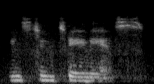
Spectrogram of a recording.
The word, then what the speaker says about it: instantaneous: So I think the is moves the stress to the syllable T, instantaneous. Yes, ma'am. So Third. that means so on the third syllable, so it falls on instant and then T. That one carries the stress.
